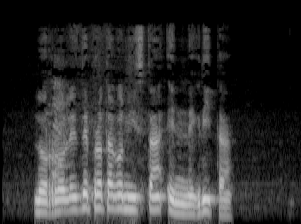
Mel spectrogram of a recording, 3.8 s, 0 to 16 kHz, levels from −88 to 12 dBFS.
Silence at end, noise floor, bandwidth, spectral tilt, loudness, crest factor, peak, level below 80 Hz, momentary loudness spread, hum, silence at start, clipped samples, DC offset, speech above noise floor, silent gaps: 0.9 s; -60 dBFS; 11 kHz; -7 dB/octave; -16 LUFS; 14 dB; -2 dBFS; -58 dBFS; 7 LU; none; 0.45 s; under 0.1%; under 0.1%; 45 dB; none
